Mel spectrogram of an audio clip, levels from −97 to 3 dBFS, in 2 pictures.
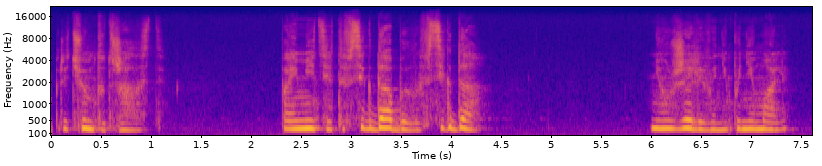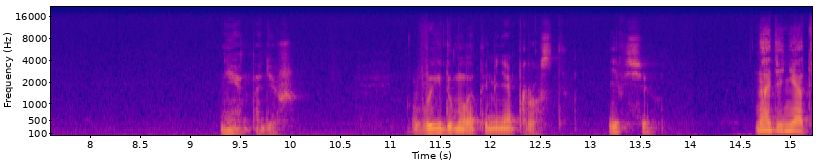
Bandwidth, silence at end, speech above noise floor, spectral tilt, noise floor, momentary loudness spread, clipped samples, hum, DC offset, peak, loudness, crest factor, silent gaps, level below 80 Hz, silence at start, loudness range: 16 kHz; 0 s; 42 dB; -5 dB/octave; -66 dBFS; 22 LU; under 0.1%; none; under 0.1%; -4 dBFS; -24 LUFS; 22 dB; none; -60 dBFS; 0.05 s; 16 LU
